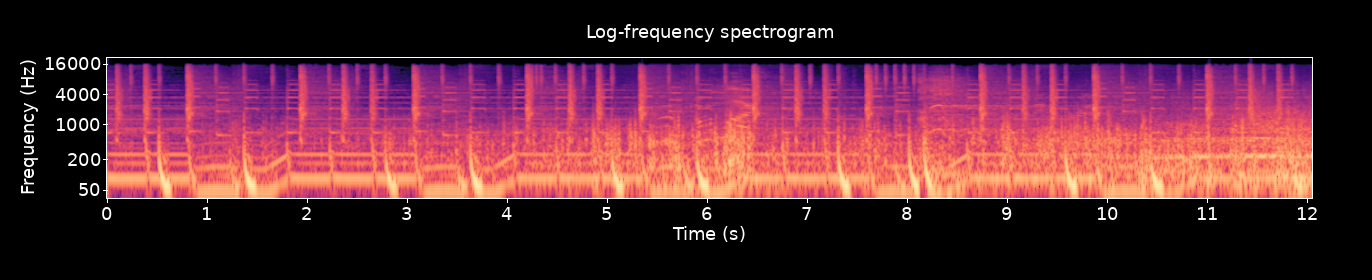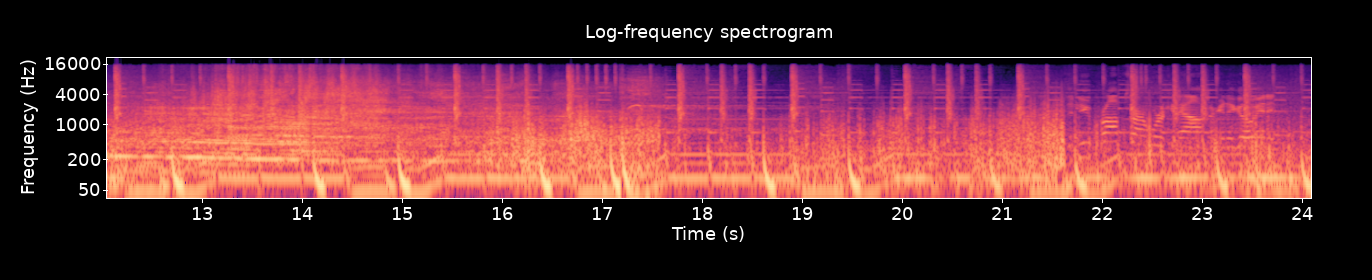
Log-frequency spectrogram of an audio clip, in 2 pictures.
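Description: The Lucas Oil offshore race boat's engine roars during testing at the OPA National Championships, a loud, sustained rumble that swells toward the middle and then eases, with sharp crackles throughout and no talking.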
